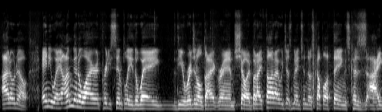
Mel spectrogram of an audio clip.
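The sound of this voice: The man has a fairly high pitch and a bright, sharp tone. He talks at a moderate pace with ordinary pitch variation.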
